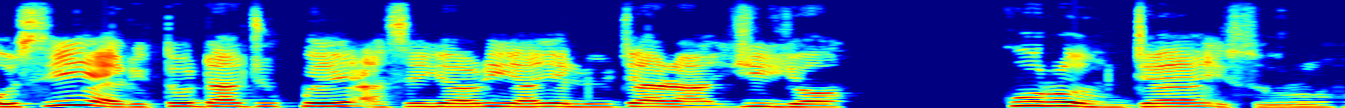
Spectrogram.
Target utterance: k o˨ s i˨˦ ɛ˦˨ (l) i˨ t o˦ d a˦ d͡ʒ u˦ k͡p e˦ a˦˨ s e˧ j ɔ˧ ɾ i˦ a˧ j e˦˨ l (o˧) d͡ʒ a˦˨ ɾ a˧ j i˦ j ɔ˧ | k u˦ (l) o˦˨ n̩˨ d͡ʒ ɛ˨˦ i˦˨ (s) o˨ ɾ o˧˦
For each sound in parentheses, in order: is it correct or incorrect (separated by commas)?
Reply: incorrect, incorrect, incorrect, correct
